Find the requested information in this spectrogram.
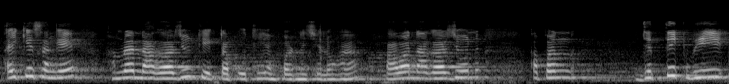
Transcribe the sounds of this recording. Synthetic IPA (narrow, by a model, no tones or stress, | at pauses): əikesəŋɡehəmɾanaɡəɾd͡ʒunkeːk̚ʈapot̪ʰiɦəmpəɽ̤net͡ʃʰəlõɦãpabanaɡəɾd͡ʒun | əpən | d͡ʒət̪ːikbʱi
